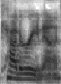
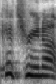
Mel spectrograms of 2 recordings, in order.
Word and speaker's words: Catarina: because okay we'll introduce myself um it's actually pronounced Katarina so I get Katrina a lot um like people think it's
